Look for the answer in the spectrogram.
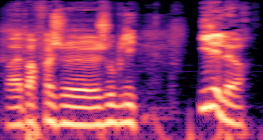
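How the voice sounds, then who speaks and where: A man's voice: medium pitch, normal speed. A man hosting a casual rap debate talk show, French not his first language, often restarting his sentences. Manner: animated, stumbling restarts. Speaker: podcast host.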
